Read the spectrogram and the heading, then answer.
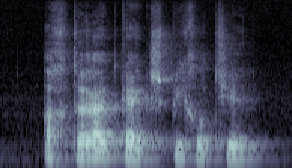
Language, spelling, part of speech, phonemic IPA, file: Dutch, achteruitkijkspiegeltje, noun, /ɑxtəˈrœytkɛɪkspiɣəlcə/, Nl-achteruitkijkspiegeltje.ogg
- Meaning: diminutive of achteruitkijkspiegel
